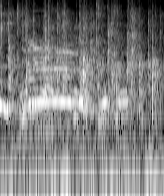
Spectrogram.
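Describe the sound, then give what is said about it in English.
A crowd at a live show applauds to vote that a news story about an exploding porta potty happened in Florida, a dense, even wash of many hands clapping for about two seconds, with a voice or cheer rising above it. “How many of you guys think that happened in Florida? Round of applause.”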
